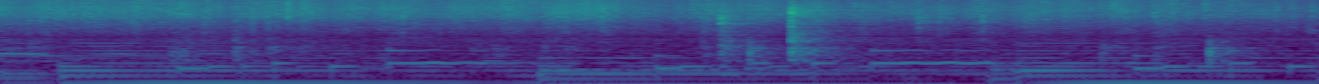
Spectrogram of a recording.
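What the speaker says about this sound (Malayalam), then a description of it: "ജിഞ്ചറിൻ്റെയും ഗാർലിക്കിൻ്റെ റോ സ്മെല്ല് പോകുന്ന വരെ കുക്ക് ചെയ്യാം" Ginger garlic paste frying in a pan, a loud steady sizzle with stirring scrapes and a low tonal hum running beneath, no talking.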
